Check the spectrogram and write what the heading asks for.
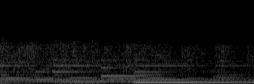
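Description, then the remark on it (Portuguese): A crowd claps steadily in praise of the Lord at a Christian worship service, a dense, continuous wash of applause while sustained keyboard chords play underneath, shifting pitch a couple of times. “Pode aplaudir o Senhor de verdade.”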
